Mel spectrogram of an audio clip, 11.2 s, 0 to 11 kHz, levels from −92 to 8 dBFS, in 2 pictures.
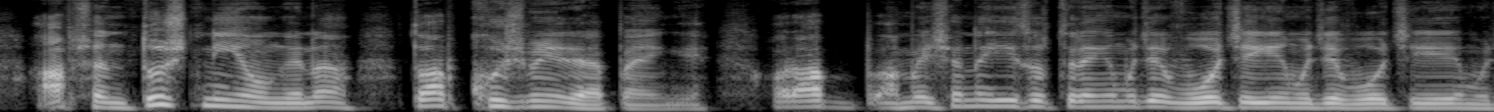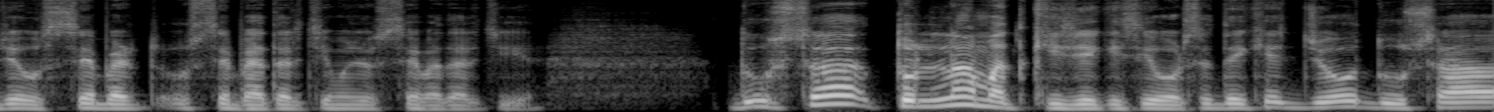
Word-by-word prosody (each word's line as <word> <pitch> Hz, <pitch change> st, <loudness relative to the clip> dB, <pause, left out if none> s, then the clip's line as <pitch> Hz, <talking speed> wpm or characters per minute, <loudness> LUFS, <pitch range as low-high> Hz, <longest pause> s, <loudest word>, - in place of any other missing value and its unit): आप -, -, +5 dB
संतुष्ट 210 Hz, -, +2 dB
नहीं 190 Hz, -3 st, +1 dB
होंगे 145 Hz, -3 st, +1 dB
ना, 150 Hz, 0 st, -1 dB, 0.2 s
तो 190 Hz, -, +4 dB
आप 195 Hz, -, +5 dB
खुश 185 Hz, -3 st, +2 dB
भी 175 Hz, -, -1 dB
नहीं 165 Hz, -3 st, 0 dB
रह 125 Hz, -4 st, +4 dB
पाएँगे 110 Hz, 0 st, -7 dB, 0.3 s
और -, -, -1 dB
आप 170 Hz, -4 st, +2 dB
हमेशा 145 Hz, +4 st, -2 dB
ना 185 Hz, -, -5 dB
ये 180 Hz, 0 st, +1 dB
सोचते 175 Hz, -1 st, -2 dB
रहेंगे, 165 Hz, 0 st, -1 dB
मुझे 165 Hz, 0 st, -1 dB
वो 150 Hz, -1 st, +3 dB
चाहिए 145 Hz, 0 st, +2 dB
मुझे 140 Hz, 0 st, +1 dB
वो 130 Hz, 0 st, +2 dB
चाहिए, 130 Hz, +2 st, -2 dB
मुझे 125 Hz, 0 st, -4 dB
उससे 130 Hz, +3 st, -3 dB
बेटर 120 Hz, 0 st, -2 dB
उससे 130 Hz, +1 st, -7 dB
बेहतर 115 Hz, -1 st, -2 dB
चीज़ 115 Hz, +4 st, -10 dB
है, -, -, -8 dB
मुझे 115 Hz, -1 st, -8 dB
उससे 115 Hz, -, -8 dB
बेहतर 105 Hz, -1 st, -7 dB
चीज़ -, -, -17 dB
है। -, -, -31 dB, 0.7 s
दूसरा 230 Hz, +10 st, +4 dB, 0.2 s
तुलना 185 Hz, +6 st, +6 dB
मत -, -, +4 dB
कीजिए 125 Hz, -2 st, 0 dB
किसी 115 Hz, +2 st, -4 dB
और 115 Hz, -2 st, +1 dB
से। 130 Hz, -, -7 dB
देखिए 130 Hz, +4 st, -2 dB
जो 160 Hz, +3 st, +1 dB
दूसरा 135 Hz, 0 st, -1 dB
140 Hz, 250 wpm, -23 LUFS, 125-170 Hz, 0.7 s, तुलना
